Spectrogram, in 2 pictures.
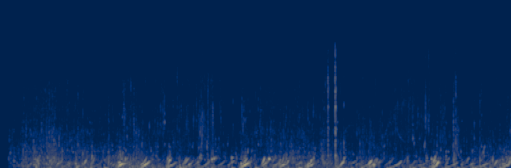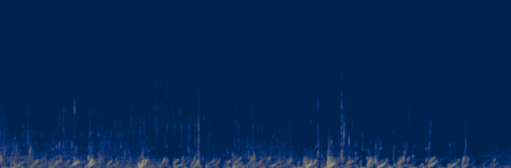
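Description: Bubbling water: a steady run of short bubble blips, each rising quickly in pitch, several a second.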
